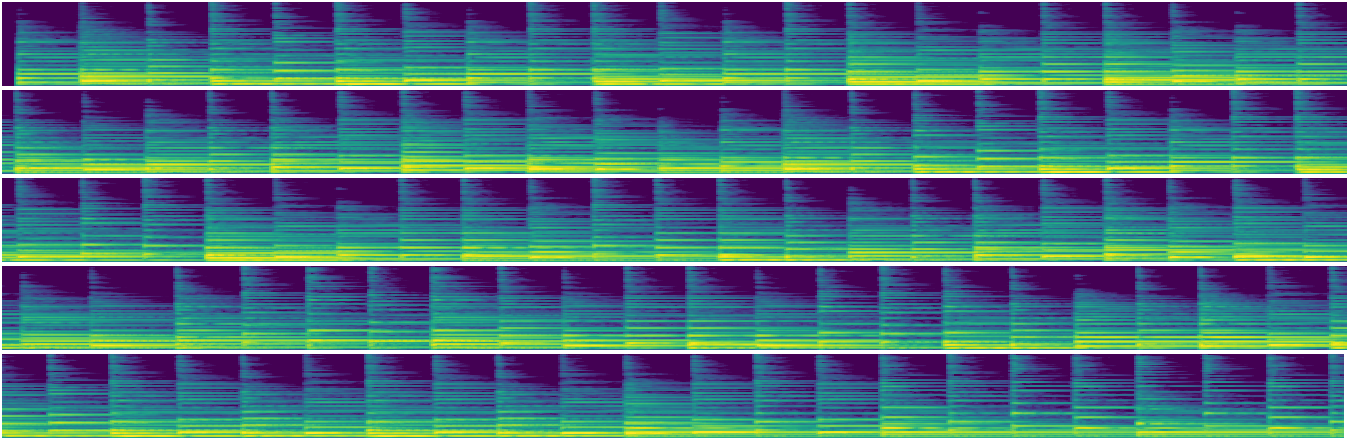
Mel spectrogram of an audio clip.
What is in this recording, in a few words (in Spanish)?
guitarra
